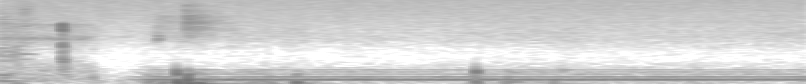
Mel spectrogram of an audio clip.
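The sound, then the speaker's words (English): A lawn mower drones steadily as someone mows a lawn, a low, even buzz that holds throughout, with a few soft thumps and no one speaking. “I hear Hold a on, buzzing somewhere. Uh, someone's, like a, someone's mowing the lawn.”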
